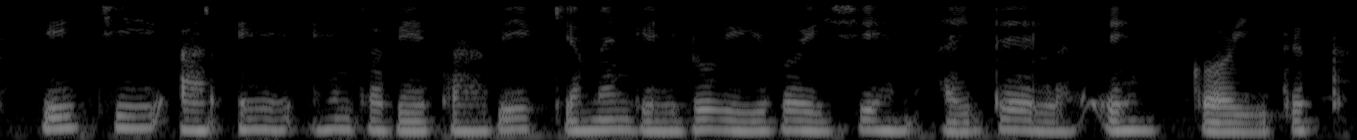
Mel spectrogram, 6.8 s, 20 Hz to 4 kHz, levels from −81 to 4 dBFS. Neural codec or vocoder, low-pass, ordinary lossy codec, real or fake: none; 3.6 kHz; none; real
